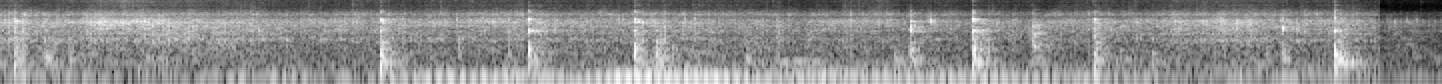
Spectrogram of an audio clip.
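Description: Curry leaves frying in hot oil for a gram-flour kuzhambu, a steady sizzle under frequent sharp spatula scrapes and taps against the pan.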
